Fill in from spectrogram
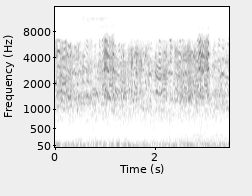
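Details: Large group of geese at the Ochsenmoor reserve in autumn 2022, a few days before flying south, producing dense overlapping honking over low background rumble.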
